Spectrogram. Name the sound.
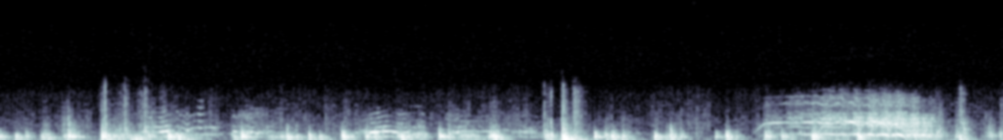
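horse neighing and hooves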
